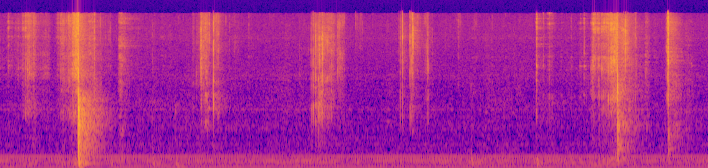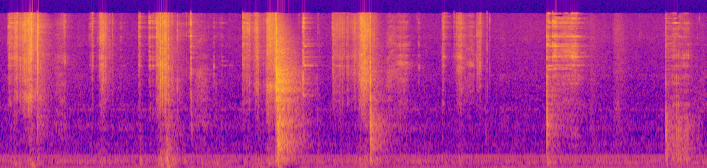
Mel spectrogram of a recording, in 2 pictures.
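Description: Kitchen knife slicing a yellow bell pepper into strips on a wooden cutting board: irregular knocks of the blade through the pepper onto the board, about a dozen, loudest about a second in and near ten seconds.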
